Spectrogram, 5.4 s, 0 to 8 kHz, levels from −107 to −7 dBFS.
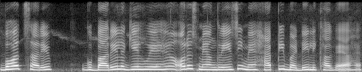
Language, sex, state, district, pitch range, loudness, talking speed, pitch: Hindi, female, Bihar, Saran, 260-315 Hz, -15 LUFS, 165 wpm, 280 Hz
